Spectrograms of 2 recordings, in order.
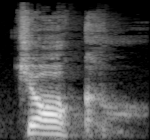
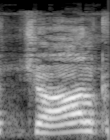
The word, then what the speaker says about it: chalk: तो टॉक का पास बेटा चाल्क, फिर वही मैं कह रहा हूँ, चाल्क बोलना ही नहीं है, चौक बोलो, चौक, L साइलेंट होता है।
